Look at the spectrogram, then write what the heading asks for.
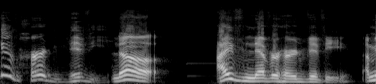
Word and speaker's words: Vivi: Vivi is BB in Japanese. Or Bibi.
